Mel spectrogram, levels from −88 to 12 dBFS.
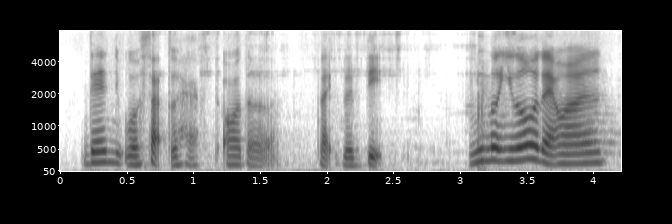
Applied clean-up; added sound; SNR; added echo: neural separator model SepFormer DNS4.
